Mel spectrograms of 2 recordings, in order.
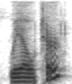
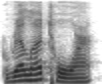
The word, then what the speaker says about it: realtor: And here I state, realtor is pronounced realtor, not realtor.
